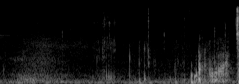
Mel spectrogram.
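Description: Mouth noises of someone sipping a little coffee early in the morning in Santana, California: soft wet slurps and a swallow, with a brief sharper click near the end, no talking.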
